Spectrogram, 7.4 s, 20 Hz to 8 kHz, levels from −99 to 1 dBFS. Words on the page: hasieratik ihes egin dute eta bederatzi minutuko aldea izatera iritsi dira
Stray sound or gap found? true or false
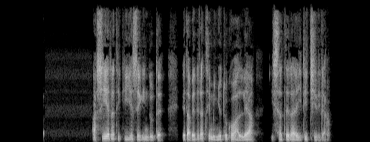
false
